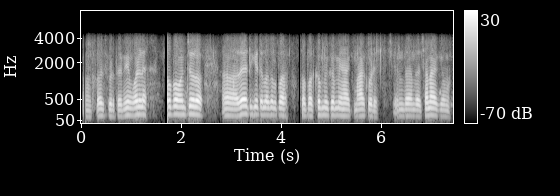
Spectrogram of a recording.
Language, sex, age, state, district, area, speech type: Kannada, male, 18-30, Karnataka, Shimoga, rural, conversation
